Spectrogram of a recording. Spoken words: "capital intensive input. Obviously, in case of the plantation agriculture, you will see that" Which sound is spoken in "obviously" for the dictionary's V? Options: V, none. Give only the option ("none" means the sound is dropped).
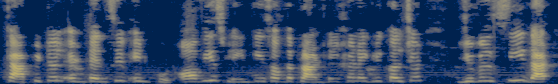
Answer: V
